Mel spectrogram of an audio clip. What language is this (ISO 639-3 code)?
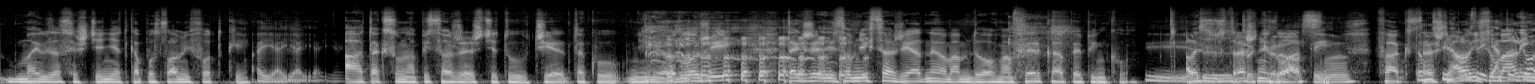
slk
